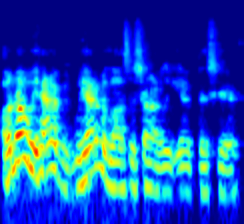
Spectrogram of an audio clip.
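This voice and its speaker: A man's voice: mid-range voice, big pitch swings, quick pace, slightly rough. A man hosting a podcast, chatting casually about sports in an informal, bantering way. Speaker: podcast host.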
